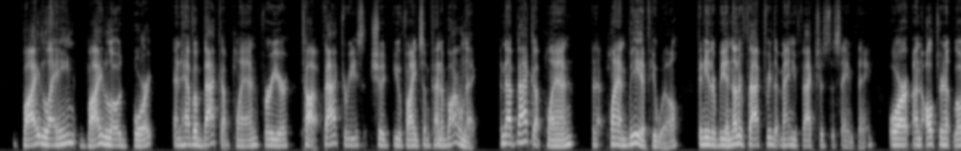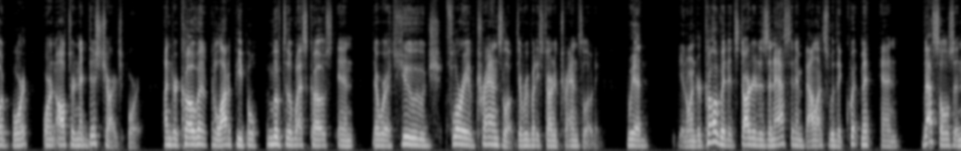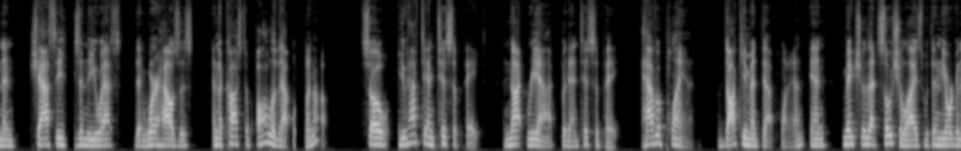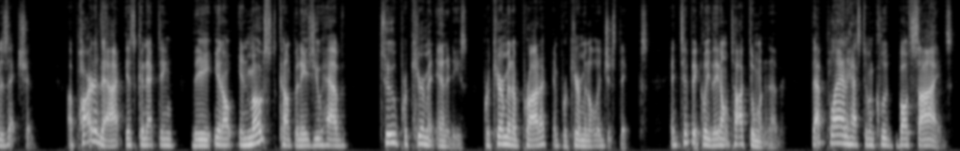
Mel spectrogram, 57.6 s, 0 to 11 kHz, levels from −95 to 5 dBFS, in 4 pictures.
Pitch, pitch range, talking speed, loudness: 140 Hz, 125-150 Hz, 175 wpm, -24 LUFS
